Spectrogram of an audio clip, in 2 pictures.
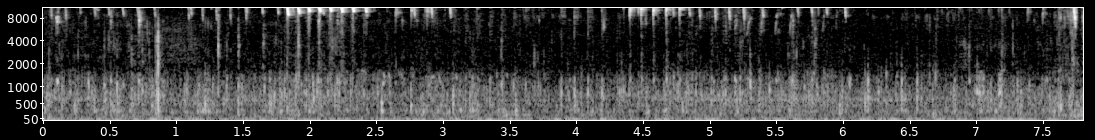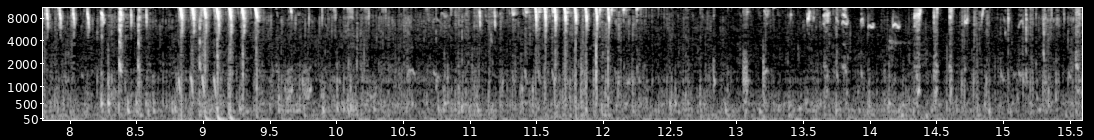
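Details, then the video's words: Sharp high chittering and clicking bursts from bats, repeated in short clusters every second or two, with a soft background hiss. "เสียงค้างคาว Bat sounds"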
